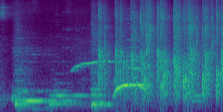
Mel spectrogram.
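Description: A song ends on its last sung notes over a nylon-string classical guitar. About two seconds in, the audience breaks into clapping, with a rising whistle.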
